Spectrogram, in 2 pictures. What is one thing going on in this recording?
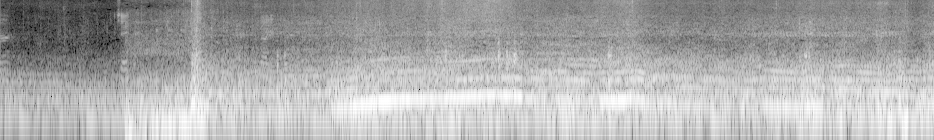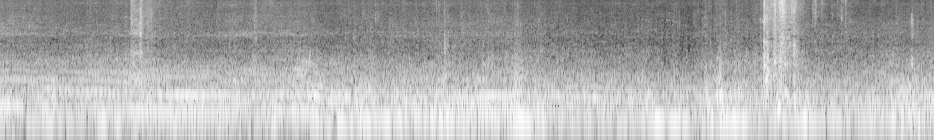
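A vehicle thumps and rattles over bumpy dirt ground.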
